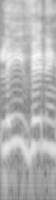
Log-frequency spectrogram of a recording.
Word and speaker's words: Lee Vining: Uh Moose says Lee Vining is pronounced vining. Yeah, why just change that? Lee vining. It was named after someone called Lee Vining. Obviously, you see, if it was vining, it would have had two ends.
